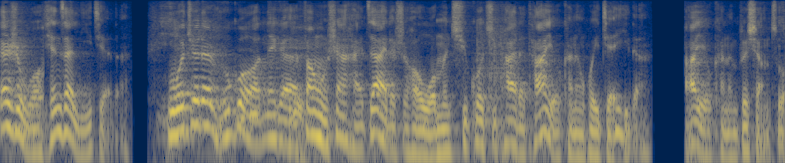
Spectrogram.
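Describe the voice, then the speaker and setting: Fairly quick and somewhat breathy, a man's voice swings very widely in pitch. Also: medium pitch for a man. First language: English (speaking Chinese). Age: 40s. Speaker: documentary director. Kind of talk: casual interview. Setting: office.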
